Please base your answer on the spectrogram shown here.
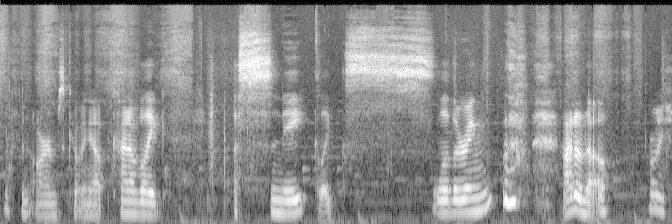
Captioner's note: laughs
